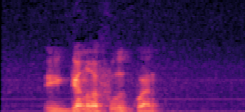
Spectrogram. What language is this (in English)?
Kabyle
